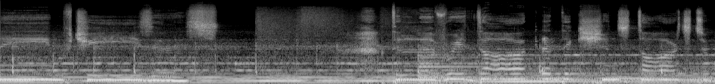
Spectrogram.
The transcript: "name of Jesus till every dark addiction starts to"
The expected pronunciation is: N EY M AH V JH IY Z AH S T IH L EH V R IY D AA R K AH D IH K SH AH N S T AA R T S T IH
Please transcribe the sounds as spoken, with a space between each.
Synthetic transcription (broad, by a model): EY M AH V JH IY Z AH S T IH L EH V R IY D AA R K AH D IH K SH AH N S T AA R T S T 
